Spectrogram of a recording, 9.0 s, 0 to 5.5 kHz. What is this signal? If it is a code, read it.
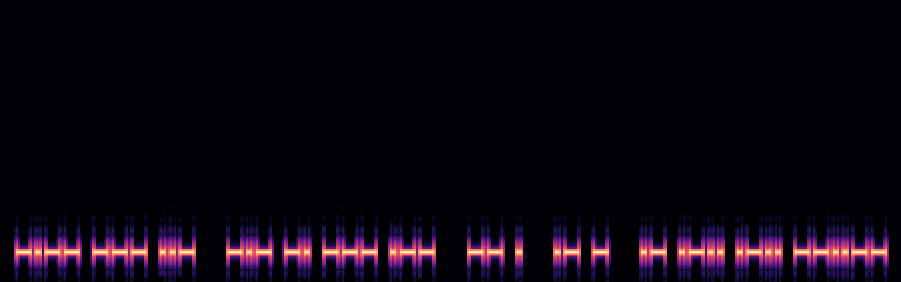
Morse code, heard as a keyed tone, about 25 wpm, 600 Hz. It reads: YOU KNOW ME AT ALL,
